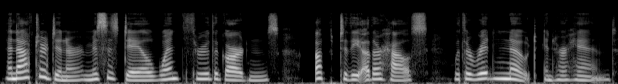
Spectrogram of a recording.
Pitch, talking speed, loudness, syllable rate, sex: 225 Hz, 205 wpm, -18 LUFS, 5.1 syllables/s, female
